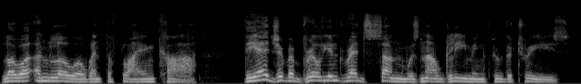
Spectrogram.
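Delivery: usual speaking voice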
